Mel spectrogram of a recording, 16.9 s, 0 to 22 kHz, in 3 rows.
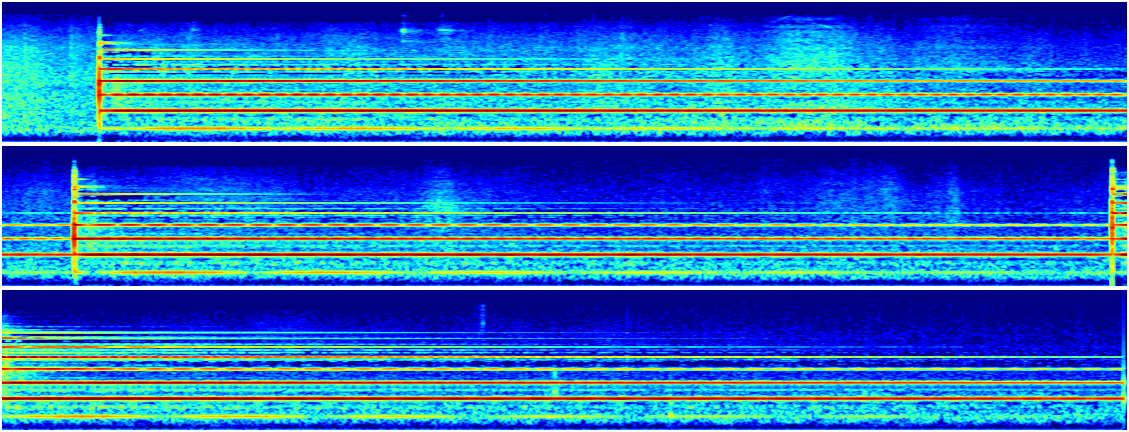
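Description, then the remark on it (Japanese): A resonant bell is struck three times at slow, even intervals in Shakujii, Nerima Ward, Tokyo, each ring sustaining and slowly decaying into the next, clear, with no talking. “はい、じゃあまずはね、鐘を3つ鳴らしますので、その鐘の音に注意を向けてください。”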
